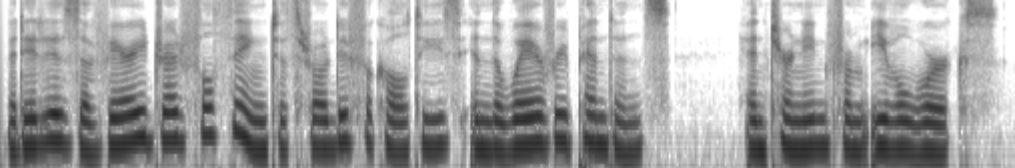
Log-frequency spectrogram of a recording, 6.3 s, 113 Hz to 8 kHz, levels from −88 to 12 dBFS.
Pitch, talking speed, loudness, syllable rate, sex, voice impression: 200 Hz, 190 wpm, -15 LUFS, 5.2 syllables/s, female, very feminine, very adult-like, thin, tensed, slightly weak, slightly dark, slightly hard, clear, fluent, slightly raspy, slightly cute, cool, intellectual, refreshing, very sincere, very calm, friendly, reassuring, slightly unique, elegant, slightly wild, slightly sweet, slightly lively, kind, modest, slightly light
